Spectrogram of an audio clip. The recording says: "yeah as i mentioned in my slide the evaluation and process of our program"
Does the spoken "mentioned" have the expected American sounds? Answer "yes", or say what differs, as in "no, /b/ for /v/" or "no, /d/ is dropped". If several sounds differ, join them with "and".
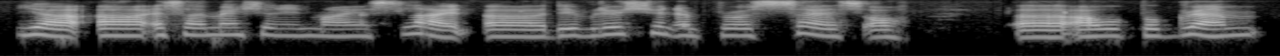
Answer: no, /d/ is dropped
